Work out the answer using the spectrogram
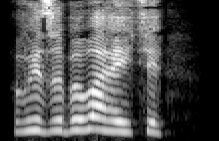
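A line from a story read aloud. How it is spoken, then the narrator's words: Trembling suppressed voice. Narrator (Russian): сказала Джулия, дрожа подавленным голосом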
